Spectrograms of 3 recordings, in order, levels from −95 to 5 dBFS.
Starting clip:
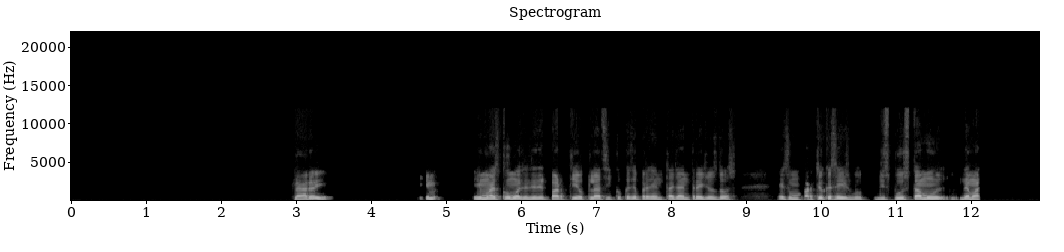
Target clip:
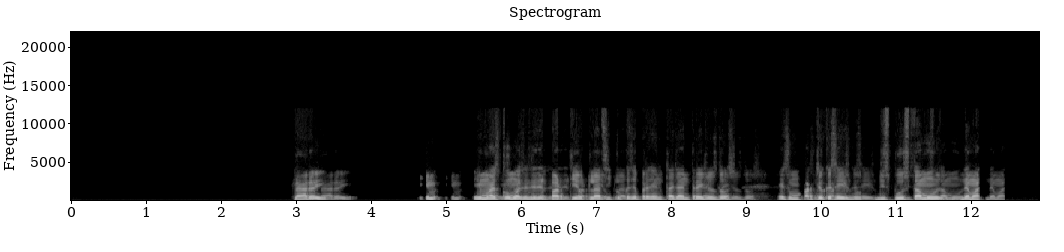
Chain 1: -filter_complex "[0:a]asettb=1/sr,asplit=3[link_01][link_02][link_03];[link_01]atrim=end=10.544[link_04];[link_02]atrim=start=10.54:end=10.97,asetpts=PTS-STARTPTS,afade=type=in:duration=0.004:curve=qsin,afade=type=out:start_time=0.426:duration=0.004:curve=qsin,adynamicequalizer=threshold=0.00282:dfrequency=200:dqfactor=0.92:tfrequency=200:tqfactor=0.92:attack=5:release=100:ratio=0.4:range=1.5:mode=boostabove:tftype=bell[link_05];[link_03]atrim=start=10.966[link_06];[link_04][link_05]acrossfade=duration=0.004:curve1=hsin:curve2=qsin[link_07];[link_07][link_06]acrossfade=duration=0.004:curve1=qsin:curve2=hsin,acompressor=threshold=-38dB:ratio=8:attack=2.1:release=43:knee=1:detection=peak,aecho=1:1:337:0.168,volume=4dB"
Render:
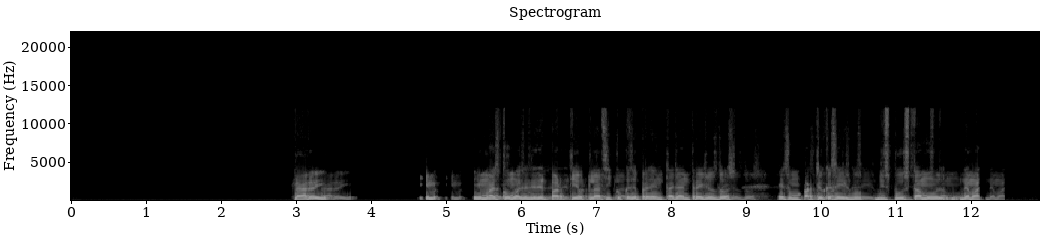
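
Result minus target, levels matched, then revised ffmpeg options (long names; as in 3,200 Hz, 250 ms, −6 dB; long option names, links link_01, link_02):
downward compressor: peak gain reduction +14 dB
-filter_complex "[0:a]asettb=1/sr,asplit=3[link_01][link_02][link_03];[link_01]atrim=end=10.544[link_04];[link_02]atrim=start=10.54:end=10.97,asetpts=PTS-STARTPTS,afade=type=in:duration=0.004:curve=qsin,afade=type=out:start_time=0.426:duration=0.004:curve=qsin,adynamicequalizer=threshold=0.00282:dfrequency=200:dqfactor=0.92:tfrequency=200:tqfactor=0.92:attack=5:release=100:ratio=0.4:range=1.5:mode=boostabove:tftype=bell[link_05];[link_03]atrim=start=10.966[link_06];[link_04][link_05]acrossfade=duration=0.004:curve1=hsin:curve2=qsin[link_07];[link_07][link_06]acrossfade=duration=0.004:curve1=qsin:curve2=hsin,aecho=1:1:337:0.168,volume=4dB"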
